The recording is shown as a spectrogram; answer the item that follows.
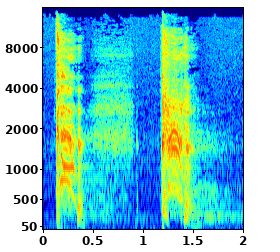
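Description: A man clearing his throat twice, about a second apart.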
